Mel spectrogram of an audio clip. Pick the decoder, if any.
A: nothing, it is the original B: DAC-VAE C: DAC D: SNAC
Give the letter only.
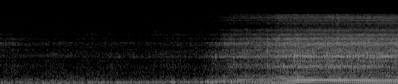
D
